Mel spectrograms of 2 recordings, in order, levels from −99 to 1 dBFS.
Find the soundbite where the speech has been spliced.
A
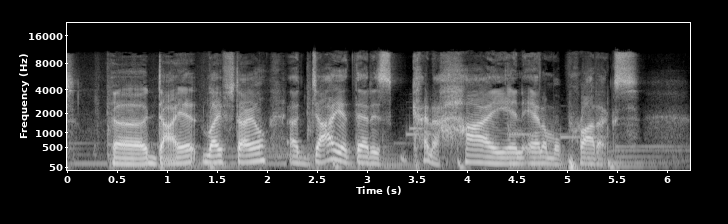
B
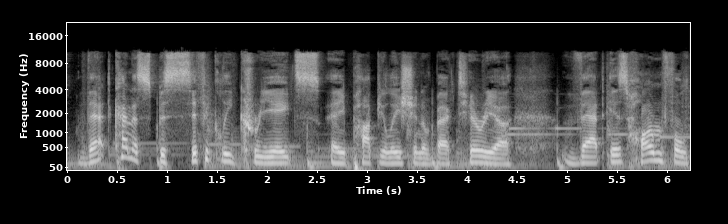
A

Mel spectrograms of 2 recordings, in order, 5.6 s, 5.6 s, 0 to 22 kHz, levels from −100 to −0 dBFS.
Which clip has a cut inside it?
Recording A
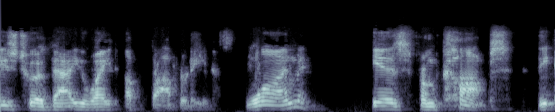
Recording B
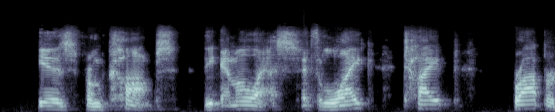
B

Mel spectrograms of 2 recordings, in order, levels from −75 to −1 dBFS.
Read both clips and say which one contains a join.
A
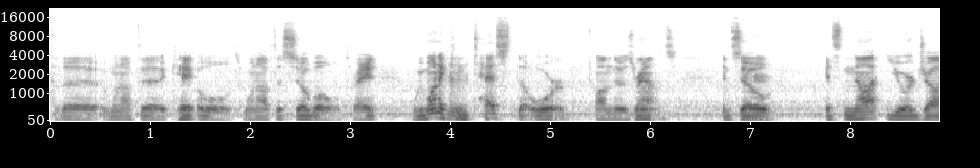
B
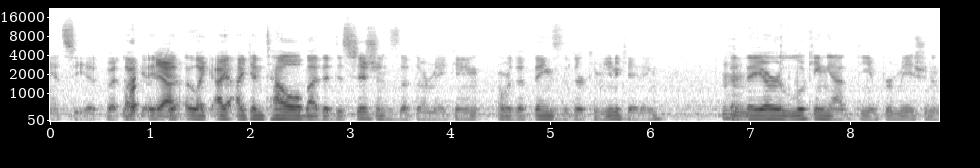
A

